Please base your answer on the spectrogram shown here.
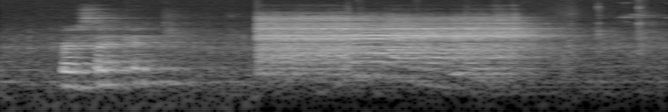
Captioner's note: squeak of a door opening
